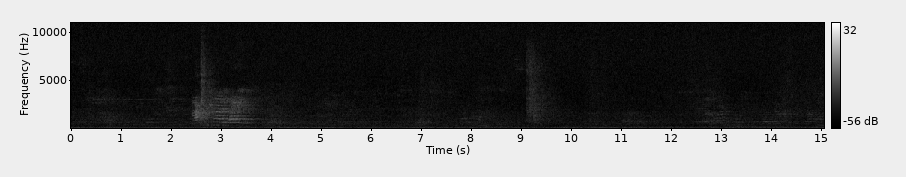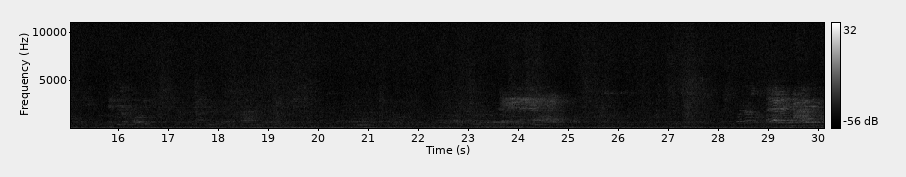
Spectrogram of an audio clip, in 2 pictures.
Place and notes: "Saturday afternoon without passages of plane in the time of COVID19" Soundscape
Chapter LXXI of Ascolto il tuo cuore, città. I listen to your heart, city.
Saturday May 9th 2020. Fixed position on an internal (East) terrace at San Salvario district Turin, sixty days after (but sixth day of Phase 2) emergency disposition due to the epidemic of COVID19.
Start at 2:59 p.m. end at 4:00 p.m. duration of recording 01:01:00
